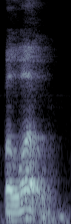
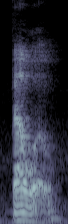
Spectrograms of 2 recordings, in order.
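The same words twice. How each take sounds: First: "Bellow" misread like "below", stressed on the second syllable; misread pronunciation. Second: "Bellow" as BEL-oh, stressed on the first syllable; corrected pronunciation. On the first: Misread, then redone after "Hmm. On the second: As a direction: say "Bellow" with an open "bel", rhyming with "yellow". Corrected retake of the misread word. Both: Real, not acted.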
